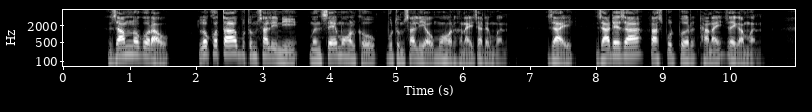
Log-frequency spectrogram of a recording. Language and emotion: Bodo, neutral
